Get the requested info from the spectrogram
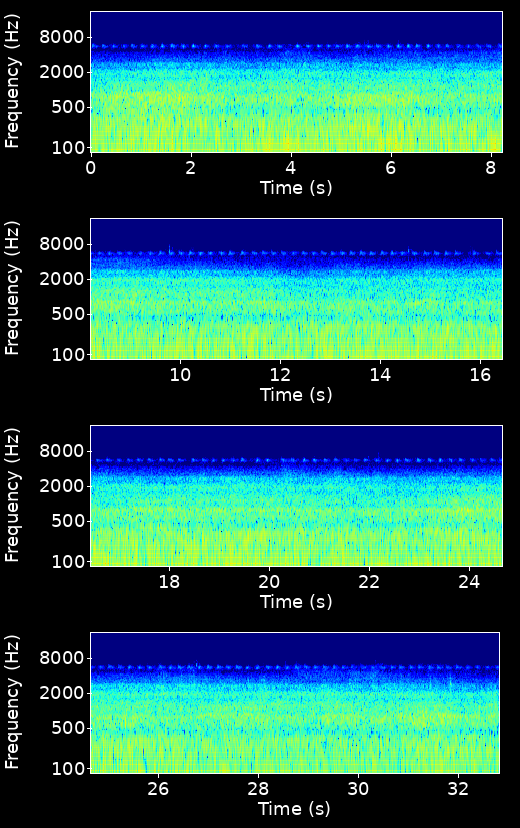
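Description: A cricket chirping in a steady, evenly repeated high pulse, over a constant low background hum.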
